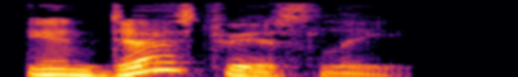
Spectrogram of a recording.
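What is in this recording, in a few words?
"industriously", British English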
